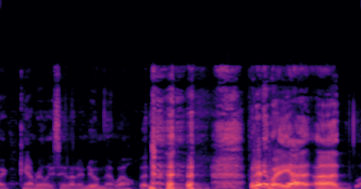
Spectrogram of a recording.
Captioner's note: laughing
